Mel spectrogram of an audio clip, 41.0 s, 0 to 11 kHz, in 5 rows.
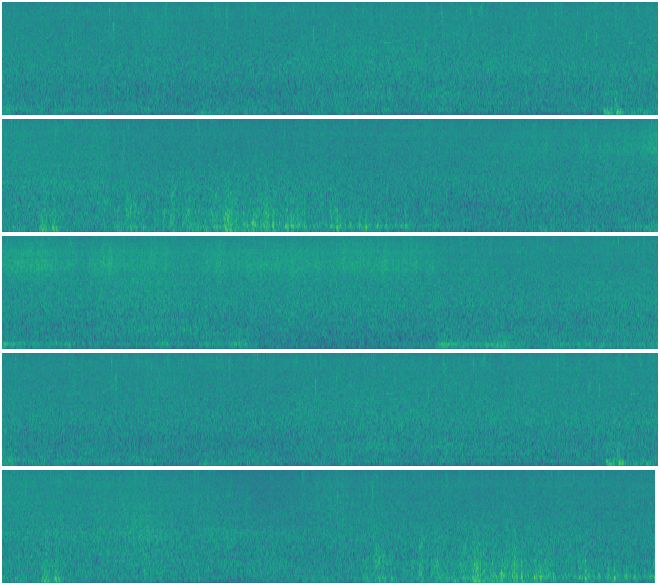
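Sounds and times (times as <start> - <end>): heavy rain: 0.0 - 40.9
thunder rumbling: 7.5 - 14.1, 32.1 - 35.4, 36.0 - 40.9.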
